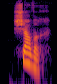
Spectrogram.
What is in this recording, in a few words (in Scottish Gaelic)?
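"sealladh", Scottish Gaelic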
